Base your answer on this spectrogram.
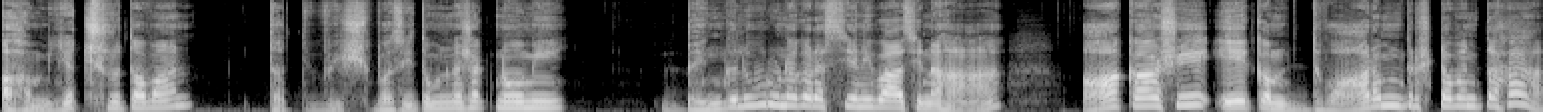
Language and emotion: Sanskrit, surprised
